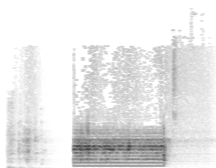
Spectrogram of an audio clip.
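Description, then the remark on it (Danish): A brief muffled sound, then a single steady electronic telephone tone about a second long, loud, cutting off sharply, as someone places a call to a man once again. “Nu ringer jeg lige et par gange til mere til ham for at irritere ham.”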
